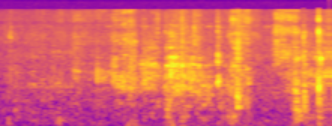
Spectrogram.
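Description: Faint rustling of a sheet of printed card stock being lowered and put aside, starting about half a second in.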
